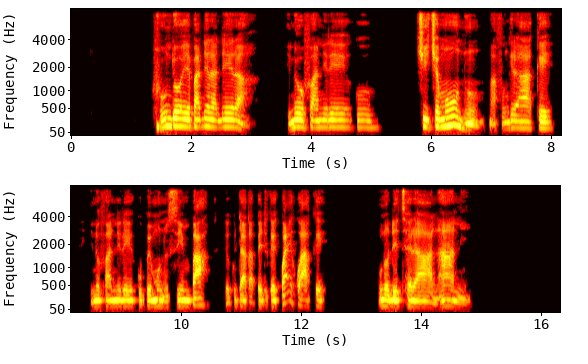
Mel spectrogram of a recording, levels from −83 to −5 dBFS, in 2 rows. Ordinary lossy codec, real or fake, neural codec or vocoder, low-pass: Opus, 64 kbps; real; none; 7.2 kHz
